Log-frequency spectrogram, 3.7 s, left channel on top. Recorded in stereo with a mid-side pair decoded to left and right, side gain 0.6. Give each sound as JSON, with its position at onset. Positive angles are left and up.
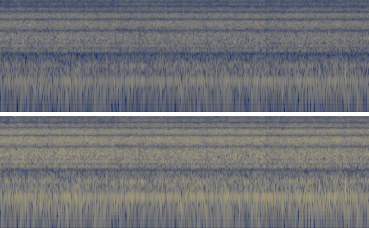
{"t": 0.0, "sound": "a fan", "azimuth_deg": -40}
